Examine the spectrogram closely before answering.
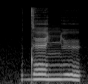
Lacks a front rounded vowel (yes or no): no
